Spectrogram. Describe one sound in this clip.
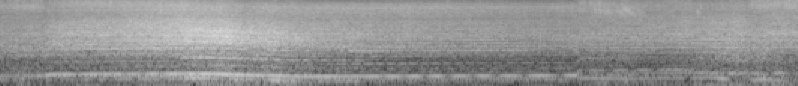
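A racing car engine roars at high revs, its pitch rising and dropping with gear changes.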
